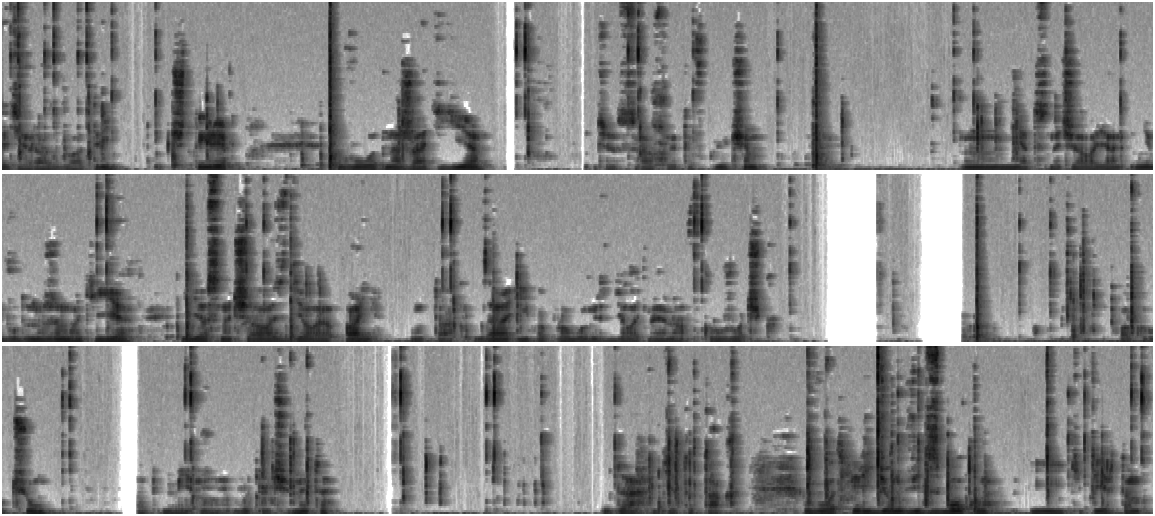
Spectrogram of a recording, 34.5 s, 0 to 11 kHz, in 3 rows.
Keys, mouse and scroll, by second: 0.0 shift+right click, 0.4 right click, 0.7 right click, 1.0 middle click, 2.1 KP_1, 4.0 e, 6.2 click, 6.9 middle click, 9.5 middle click, 9.9 ctrl+z, 10.6 middle click, 12.4 click, 13.9 middle click, 14.6 i, 16.7 w, 19.4 middle click, 21.7 middle click, 22.3 r, 24.9 click, 25.6 r, 27.3 s, 28.0 Tab, 28.4 middle click, 29.5 KP_1, 30.0 KP_Enter, 31.0 KP_3, 31.9 shift+middle drag, 32.7 Tab, 33.6 shift+middle click, 34.3 ctrl+click.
